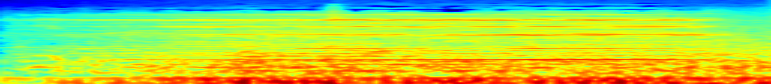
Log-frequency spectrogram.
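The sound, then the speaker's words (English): A calf at Billings Farm gives one long, steady moo lasting a couple of seconds, loud and even in tone, over a low rumbling background. “But we did get one calf to moo when we visited Billings Farm.”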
